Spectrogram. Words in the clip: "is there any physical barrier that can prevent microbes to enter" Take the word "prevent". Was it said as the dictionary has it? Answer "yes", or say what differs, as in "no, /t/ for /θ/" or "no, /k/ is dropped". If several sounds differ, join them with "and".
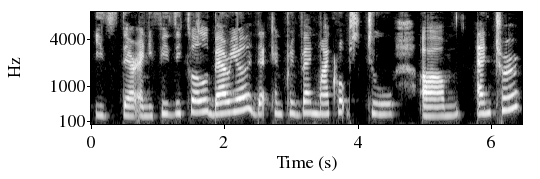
yes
